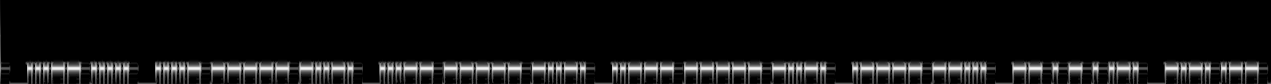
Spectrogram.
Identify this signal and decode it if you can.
Morse code, heard as a keyed tone, about 30 wpm, 750 Hz. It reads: 35 40/30/20/17 METER CW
